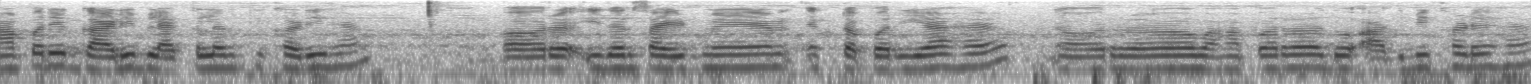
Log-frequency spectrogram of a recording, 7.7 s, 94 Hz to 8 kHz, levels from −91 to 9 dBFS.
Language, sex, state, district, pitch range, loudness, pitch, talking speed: Hindi, female, Maharashtra, Gondia, 205-225 Hz, -21 LUFS, 215 Hz, 180 wpm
